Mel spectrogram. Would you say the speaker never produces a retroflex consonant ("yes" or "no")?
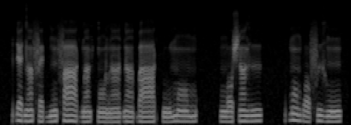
yes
